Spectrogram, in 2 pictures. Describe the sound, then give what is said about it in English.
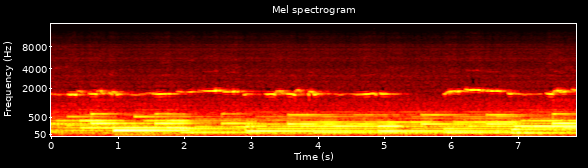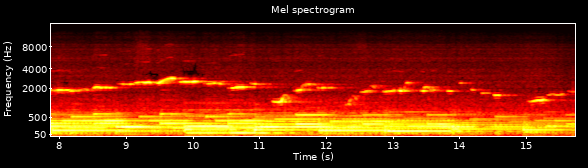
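A person whistles lengthy choruses of music hall favourites, the melody rising and falling steadily for the whole stretch over a loud, sustained low droning background. “He began whistling lengthy choruses of music hall favorites.”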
